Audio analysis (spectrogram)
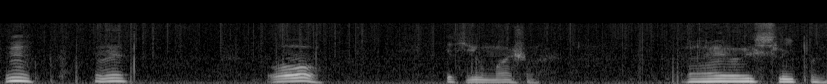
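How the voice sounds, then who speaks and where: An actor playing a simple, timid cowhand in a 1950s radio western, naive and halting. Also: male voice, mid-range voice, mellow. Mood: drowsy. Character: simple, timid, childlike male cowhand in trouble. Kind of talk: 1950s radio drama acting. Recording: dull, hissy old radio recording.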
